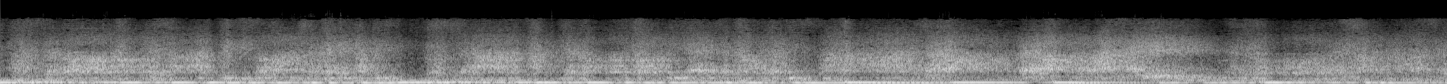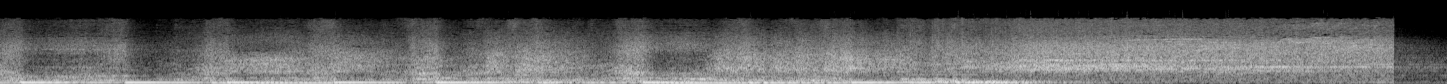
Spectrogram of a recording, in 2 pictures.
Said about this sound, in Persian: شنیدید تو شریف چی میخوندن؟ میگه میمونیم چیکار میکنیم؟ بمانو پس بگیر میگه گفتند.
